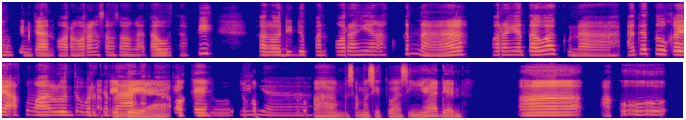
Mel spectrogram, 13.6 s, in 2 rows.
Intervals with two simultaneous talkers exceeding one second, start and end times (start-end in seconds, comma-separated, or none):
7.8-9.9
